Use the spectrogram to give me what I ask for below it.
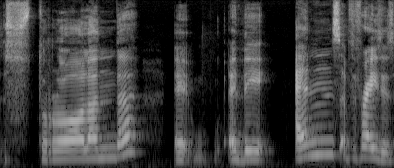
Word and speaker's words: strålande: Jul, jul, strålande jul. So it's a very English pronunciation to use the sound. Strålande. It's not. It's strålande jul. Lifted at the ends of the words.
